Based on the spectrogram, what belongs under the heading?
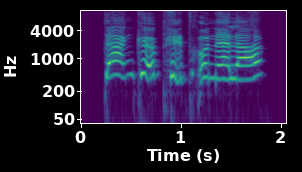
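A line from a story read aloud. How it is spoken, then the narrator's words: Called out. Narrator (German): rief sie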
